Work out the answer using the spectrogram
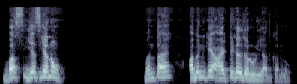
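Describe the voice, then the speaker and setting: A man's voice: sits high, lively intonation, normal speed, vocal fry, a little mellow, no echo, studio quality. A male teacher from Bihar giving a chatty classroom lecture, repeating his questions and teasing students as he scolds them. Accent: Bihar Hindi.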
